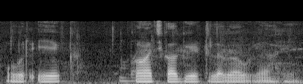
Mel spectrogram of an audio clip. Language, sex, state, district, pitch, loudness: Hindi, male, Uttar Pradesh, Saharanpur, 95 Hz, -17 LUFS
